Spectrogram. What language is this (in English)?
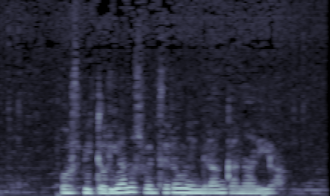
Galician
